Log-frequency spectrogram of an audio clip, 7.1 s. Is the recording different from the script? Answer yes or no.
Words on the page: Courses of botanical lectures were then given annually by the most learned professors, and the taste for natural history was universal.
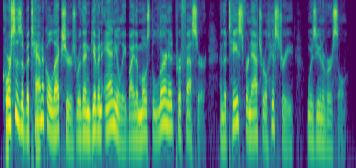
yes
